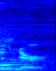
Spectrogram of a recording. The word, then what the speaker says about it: Rainer: Rainer, yeah, like rain.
